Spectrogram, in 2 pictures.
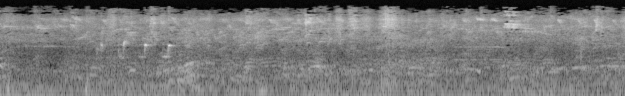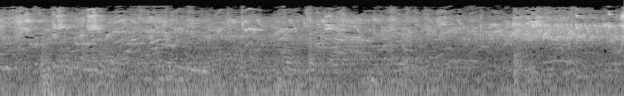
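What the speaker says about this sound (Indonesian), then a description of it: "Tempatnya burung kenari" Canaries sing and chirp densely at a bird market kiosk on the ground floor of a building, many birds trilling continuously at close range with crowd noise and voices talking underneath.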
